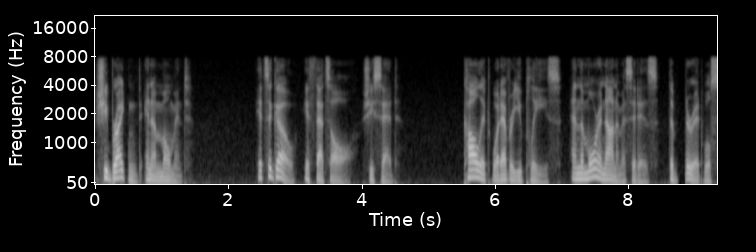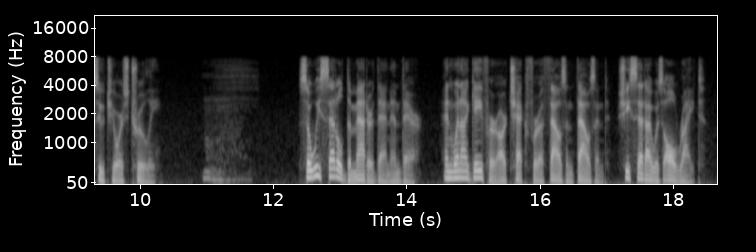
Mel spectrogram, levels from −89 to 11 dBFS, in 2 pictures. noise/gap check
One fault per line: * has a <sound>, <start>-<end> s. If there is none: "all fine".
* has a dropout, 8.7-8.8 s
* has a sigh, 10.9-11.8 s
